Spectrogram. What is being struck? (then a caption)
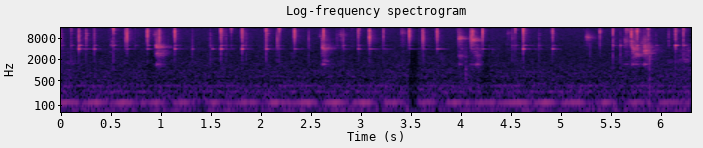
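Small ceramic moth figurine. Fingernails tap a small handmade ceramic death's head moth figurine from a local oddities market, producing rapid, irregular clinking, glassy ticks that die away almost instantly. A steady low hum runs underneath throughout.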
